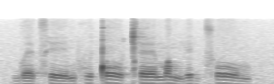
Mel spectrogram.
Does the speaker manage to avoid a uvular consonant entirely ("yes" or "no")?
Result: yes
